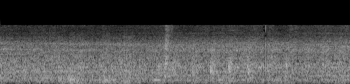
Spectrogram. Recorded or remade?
recorded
